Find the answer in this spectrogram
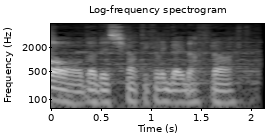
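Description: A sly, evasive West Flemish man with a fairly low voice played by an actor, cagey and flirtatious. Music plays faintly behind him. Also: monotone, fairly quick, highs cut off, close to an everyday voice. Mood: sly, teasing. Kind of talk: TV drama acting.

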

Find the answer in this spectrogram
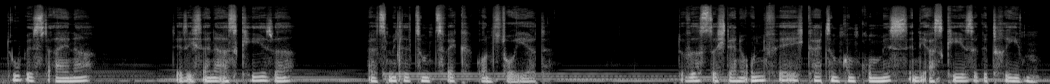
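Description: An actress playing a frank, reproachful woman challenging her hesitant lover in a literary radio drama, intense and unsparing. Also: low-pitched.

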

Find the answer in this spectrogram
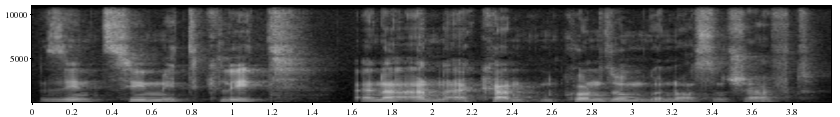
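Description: An actor playing a smug, petty police inspector in a 1960s German radio play, rambling in officialese with colloquial tag questions. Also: male voice, medium pitch, unhurried, vocal fry, a bit bright. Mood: officious, chatty.

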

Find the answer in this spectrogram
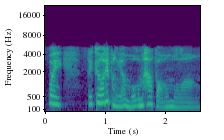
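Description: A woman's voice: fairly low pitch, lively intonation, very fast, breathy edge, no room sound, muffled recording. An actress with a Hong Kong Cantonese accent playing a breezy, sociable young girlfriend in a radio drama, chatty, sprinkling in English words. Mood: mildly reproving.

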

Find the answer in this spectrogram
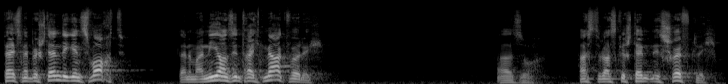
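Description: Stern prosecutor with swooping intonation. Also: male voice, fairly high pitch, big pitch swings, moderate pace, pauses often. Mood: pedantic. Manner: clipped, legalistic, condescending. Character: stern, cold senior prosecutor and authoritarian father. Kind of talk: German radio play acting.

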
